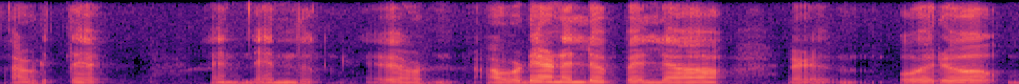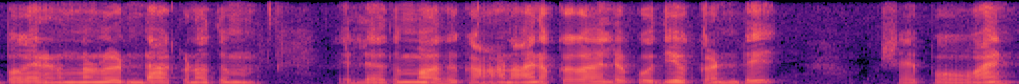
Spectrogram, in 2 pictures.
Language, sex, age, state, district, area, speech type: Malayalam, female, 60+, Kerala, Malappuram, rural, spontaneous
